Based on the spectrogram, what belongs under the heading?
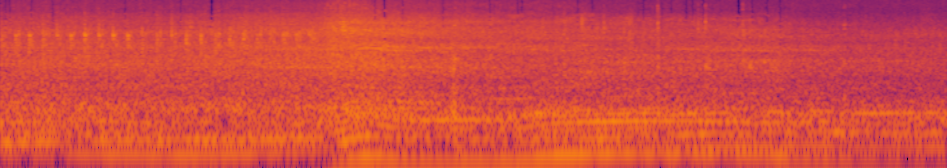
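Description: A car's engine running as it pulls away towing a loaded utility trailer, over steady street traffic noise. The noise swells about three to four seconds in.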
